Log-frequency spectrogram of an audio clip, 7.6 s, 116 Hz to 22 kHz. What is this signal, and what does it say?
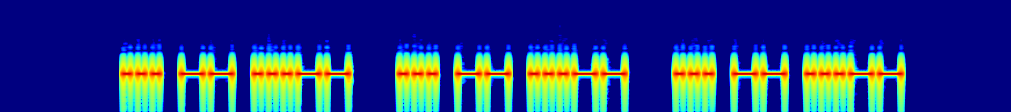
Morse code, heard as a keyed tone, about 22 wpm, 700 Hz. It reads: SM3 SM3 SM3
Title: Callsign Prefixes for Top 25 DXCC - Repeated 3x - 22wpm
